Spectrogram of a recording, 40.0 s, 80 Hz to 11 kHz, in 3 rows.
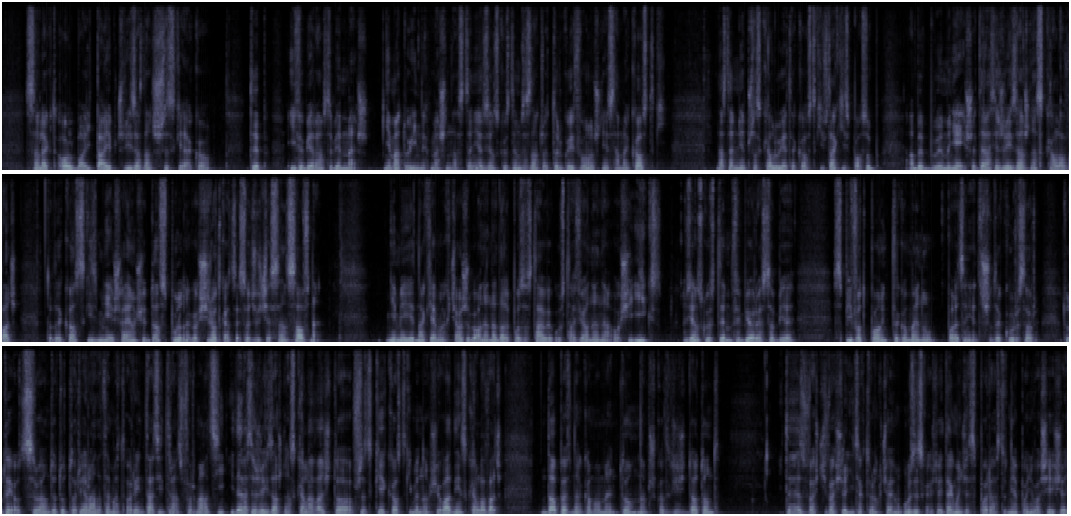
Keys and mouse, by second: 8.5 KP_1, 12.6 s, 21.8-23.8 drag, 29.9 s, 38.6-39.9 middle drag.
